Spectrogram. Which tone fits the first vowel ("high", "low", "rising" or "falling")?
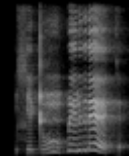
low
